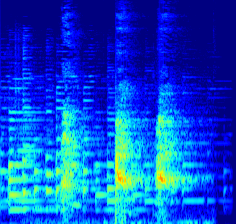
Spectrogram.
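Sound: dogs barking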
